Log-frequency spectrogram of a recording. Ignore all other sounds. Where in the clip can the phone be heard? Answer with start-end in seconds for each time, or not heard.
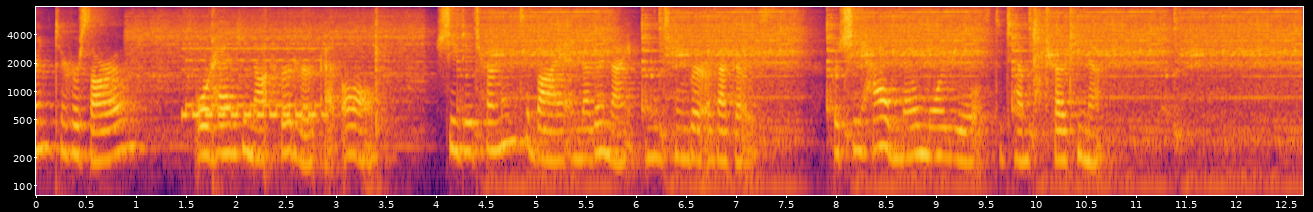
1.4-3.5, 9.9-10.3.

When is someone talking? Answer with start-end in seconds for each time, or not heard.
0.0-10.9.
